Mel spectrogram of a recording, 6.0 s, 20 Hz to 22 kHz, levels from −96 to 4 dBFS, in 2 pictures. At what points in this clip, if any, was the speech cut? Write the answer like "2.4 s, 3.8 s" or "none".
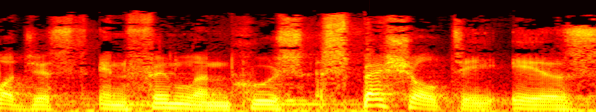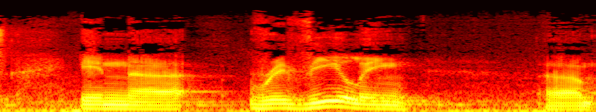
1.2 s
